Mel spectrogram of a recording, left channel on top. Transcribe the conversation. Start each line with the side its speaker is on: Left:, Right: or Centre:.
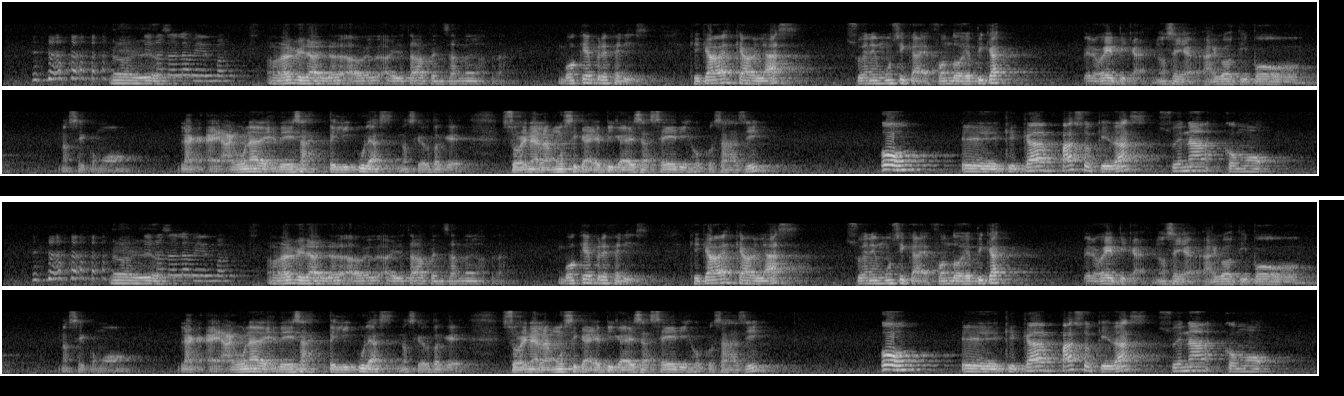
Left: <laughs>
Right: Ay,
Left: Si
Right: Dios.
Left: no, no es la misma.
Right: A ver, mira, yo- a ver, ahí estaba pensando en otra. ¿Vos qué preferís? ¿Que cada vez que hablas suene música de fondo épica? pero épica, no sé, algo tipo, no sé, como la- eh, alguna de, de esas películas, ¿no es cierto?, que suena la música épica de esas series o cosas así. O eh, que cada paso que das suena como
